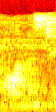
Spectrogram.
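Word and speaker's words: honest: जैसे हमने ऑनेस्टी देखा, ऑनेस्टी एच से स्टार्ट हो रहा है लेकिन वो साइलेंट है ना, तो वो ओ से हो रहा है, तो ओ जो है एक वॉवल हुआ, तो दैट इज एन ऑनेस्ट।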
